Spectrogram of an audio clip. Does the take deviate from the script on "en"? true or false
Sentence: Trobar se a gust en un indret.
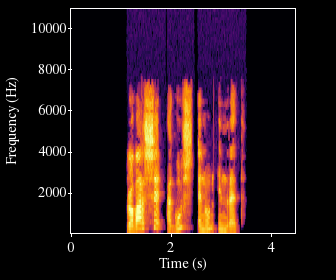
false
